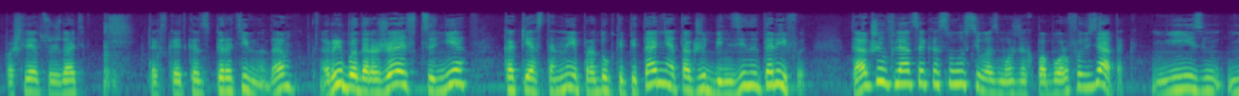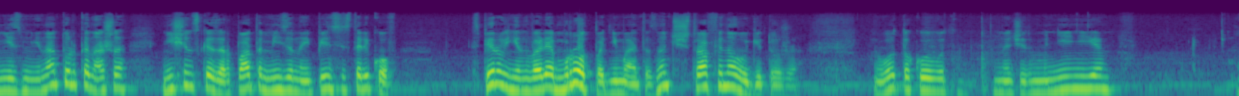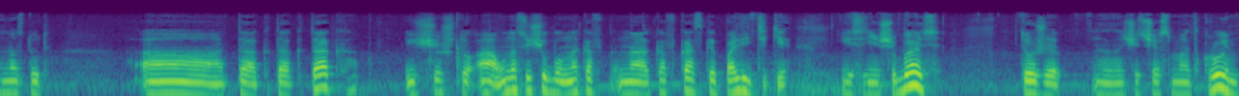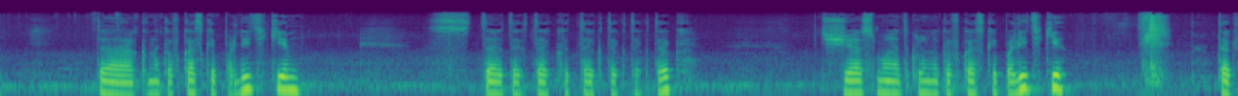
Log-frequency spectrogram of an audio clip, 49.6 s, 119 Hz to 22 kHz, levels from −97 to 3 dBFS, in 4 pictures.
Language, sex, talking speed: Russian, male, 120 wpm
